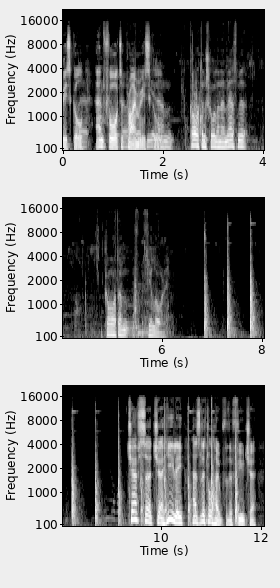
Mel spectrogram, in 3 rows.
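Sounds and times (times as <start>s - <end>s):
hammer blows on wooden boards: 1.4s - 3.0s, 6.8s - 11.8s.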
